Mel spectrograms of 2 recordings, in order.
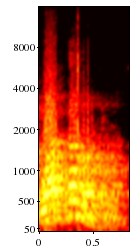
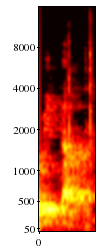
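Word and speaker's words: وتر: Wal watar, atau dalam riwayat lain disebutnya wal witar, boleh dua bacanya.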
